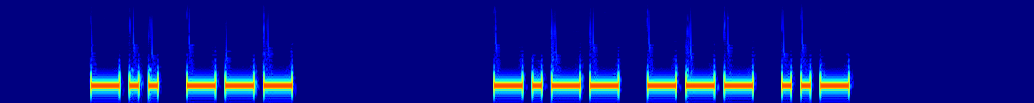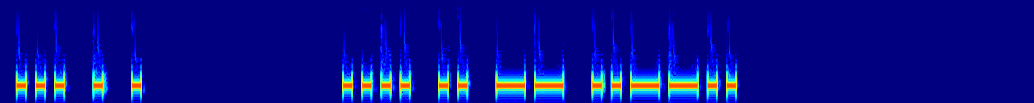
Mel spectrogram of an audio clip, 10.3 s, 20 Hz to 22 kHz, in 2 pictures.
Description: Morse code, heard as a keyed tone, about 25 wpm, 700 Hz. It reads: DO YOU SEE HIM?
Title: 3x Word-Spacing - Sentences from Top 100 Words - 25wpm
